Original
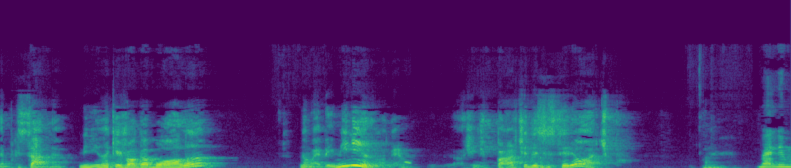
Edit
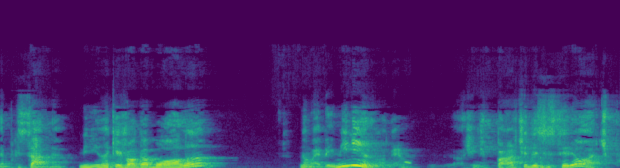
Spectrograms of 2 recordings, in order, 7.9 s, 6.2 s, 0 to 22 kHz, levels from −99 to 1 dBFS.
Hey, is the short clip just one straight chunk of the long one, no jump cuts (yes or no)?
yes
